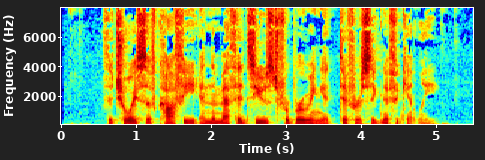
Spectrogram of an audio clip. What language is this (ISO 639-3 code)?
eng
